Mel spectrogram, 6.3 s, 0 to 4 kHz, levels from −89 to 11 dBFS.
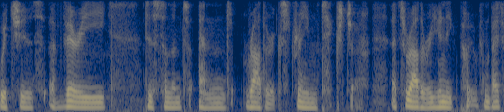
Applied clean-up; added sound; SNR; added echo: none; none; none; none.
